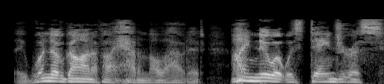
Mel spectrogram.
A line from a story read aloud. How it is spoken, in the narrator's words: he snarled, the anger back as quickly as it had gone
